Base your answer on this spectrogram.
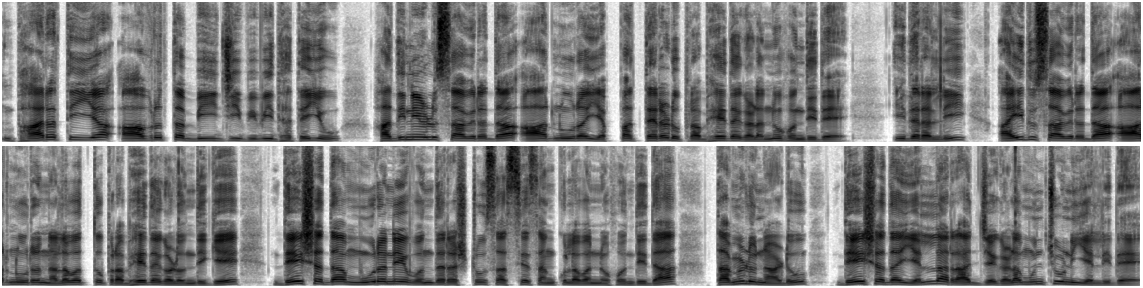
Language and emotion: Kannada, neutral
